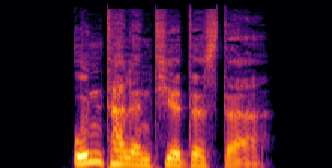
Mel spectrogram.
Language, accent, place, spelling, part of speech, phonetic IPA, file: German, Germany, Berlin, untalentiertester, adjective, [ˈʊntalɛnˌtiːɐ̯təstɐ], De-untalentiertester.ogg
- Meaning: inflection of untalentiert: 1. strong/mixed nominative masculine singular superlative degree 2. strong genitive/dative feminine singular superlative degree 3. strong genitive plural superlative degree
